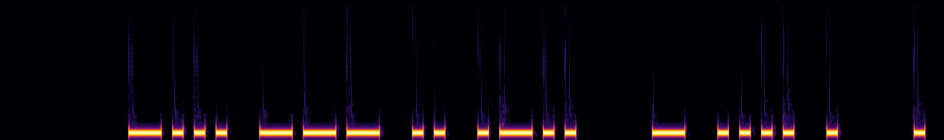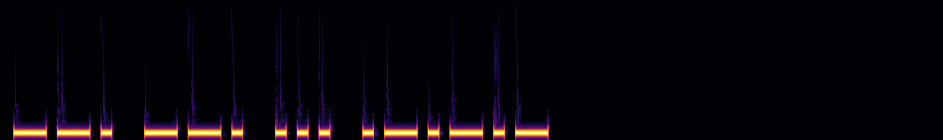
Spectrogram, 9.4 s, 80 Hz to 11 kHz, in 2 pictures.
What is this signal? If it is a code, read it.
Morse code, heard as a keyed tone, about 22 wpm, 690 Hz. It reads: BOIL THE EGGS.
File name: practice / 22wpm / Easy Sentences with Hints - 22wpm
